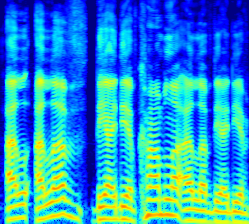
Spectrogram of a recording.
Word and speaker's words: Kamala: I think Kamala Harris. Kamala, you said it right the first time.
